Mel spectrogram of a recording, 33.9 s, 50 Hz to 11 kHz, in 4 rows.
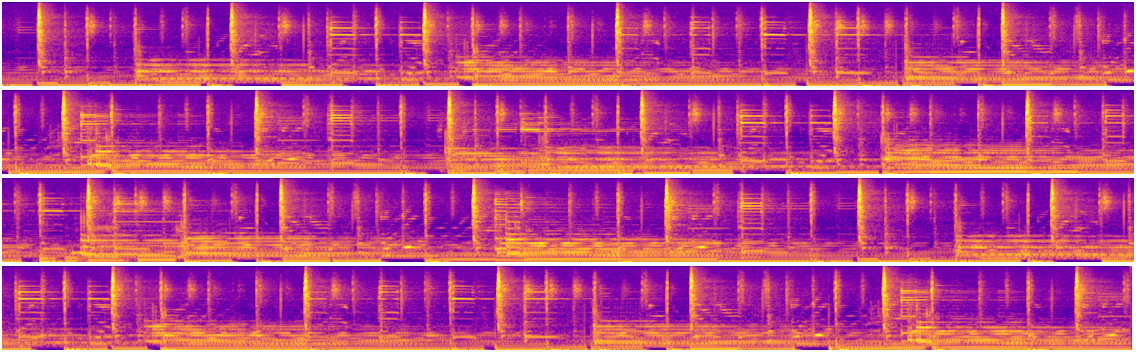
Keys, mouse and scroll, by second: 0.6-1.2 scroll down 1, 1.8 click, 2.8 shift+middle click, 2.9 click, 3.1 KP_1, 3.9 scroll down 1, 4.1 shift+middle click, 4.3 click, 4.8 click, 5.9 alt+z, 6.7 click, 7.6 Delete, 7.9 click, 8.6 middle click, 8.8 KP_7, 9.3 r, 10.5 click, 11.4 ctrl+z, 11.6 r, 13.1 click, 14.2 shift+middle click, 15.0 click, 15.3 shift+middle click, 15.8 KP_1, 16.1 click, 17.1 scroll up 4, 17.1 middle click, 17.4 click, 17.8 middle click, 18.2 alt+click, 18.9 click, 19.1 scroll down 1, 19.2 middle click, 19.9 click, 20.4 middle click, 20.7 KP_1, 20.9 alt+z, 21.0 middle click, 21.3 scroll down 4, 21.4-22.5 shift+middle drag, 22.9-23.3 ctrl+z, 23.8 ctrl+z, 23.8 KP_1, 24.3 alt+z, 24.5 scroll up 1, 24.6 shift+middle click, 25.1 click, 26.3 Delete, 27.1 click, 27.4-27.9 scroll down 1, 27.9 KP_7, 28.2 r, 29.0 click, 29.8 scroll down 2, 29.9 middle click, 30.3 click, 30.5 alt+z, 30.6 shift+middle click, 30.8 scroll up 1, 31.0 alt+click, 31.1 alt+click, 31.4 click, 32.0 alt+shift+click, 32.7 shift+middle click, 33.5 click, 33.7 middle click.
